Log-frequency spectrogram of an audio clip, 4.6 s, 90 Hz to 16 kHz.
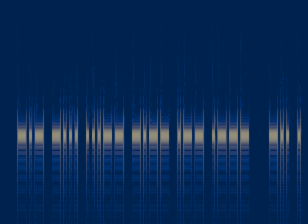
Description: Morse code, heard as a keyed tone, about 28 wpm, 700 Hz. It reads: KB3YWJ DE
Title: USA Callsign DE Callsign 28wpm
